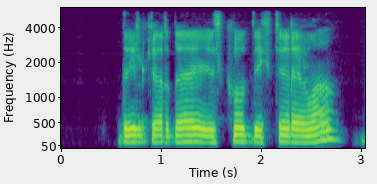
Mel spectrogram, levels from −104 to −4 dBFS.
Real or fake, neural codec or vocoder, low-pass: fake; codec, 16 kHz, 4 kbps, FreqCodec, larger model; 5.4 kHz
